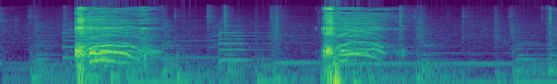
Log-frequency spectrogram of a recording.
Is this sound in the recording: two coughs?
yes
